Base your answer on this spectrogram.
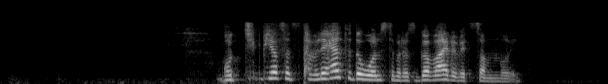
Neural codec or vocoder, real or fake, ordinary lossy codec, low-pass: codec, 16 kHz in and 24 kHz out, 0.6 kbps, FocalCodec, streaming, 2048 codes; fake; Opus, 16 kbps; 7.2 kHz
